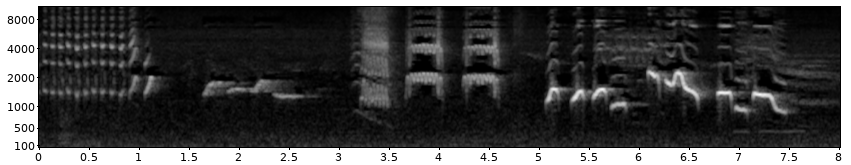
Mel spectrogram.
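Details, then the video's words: Masked laughingthrush singing energetically to prompt quiet birds to reply: a fast rattled burst, smooth level whistles, harsh broad squawks, then a lively series of looping whistled notes. "POKSAY HONGKONG Anda Malas Bunyi,Pancing Dengan POKSAY HONGKONG Gacor ini 75% Pasti Nyaut"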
